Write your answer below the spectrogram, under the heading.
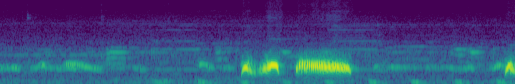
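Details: Spotted dove, 'thổ đồng' voice, 'thúc gù' style: quiet low murmurs, then a single strong phrase of two quick dipping notes and a long even coo, a new phrase starting at the close; faint regular ticks below.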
